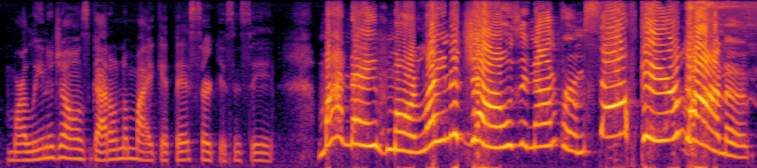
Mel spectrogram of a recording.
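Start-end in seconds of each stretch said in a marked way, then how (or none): 3.2-7.5 very high, loud, slow country holler; super country accent. Retold or imitated. Child on the circus mic introducing herself, loud high country accent. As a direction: belt it out in country twang, vowels stretched. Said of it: "That's country".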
